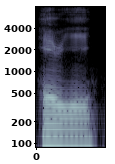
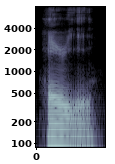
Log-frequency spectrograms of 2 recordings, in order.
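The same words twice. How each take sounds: No difference in how they are said.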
